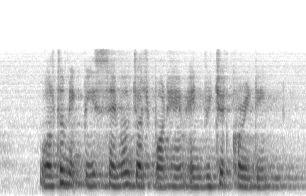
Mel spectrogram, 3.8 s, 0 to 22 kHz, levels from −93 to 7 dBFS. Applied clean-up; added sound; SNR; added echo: none; none; none; reverberation time 2.1 s.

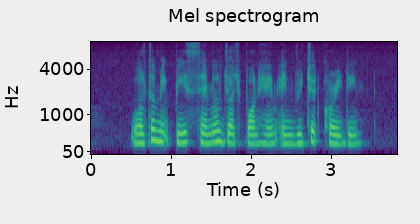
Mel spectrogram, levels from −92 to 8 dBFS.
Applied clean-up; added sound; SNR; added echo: none; none; none; none.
